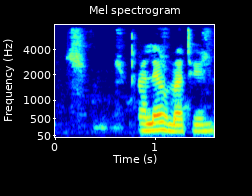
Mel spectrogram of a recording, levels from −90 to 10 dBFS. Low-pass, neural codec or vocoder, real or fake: 7.2 kHz; none; real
